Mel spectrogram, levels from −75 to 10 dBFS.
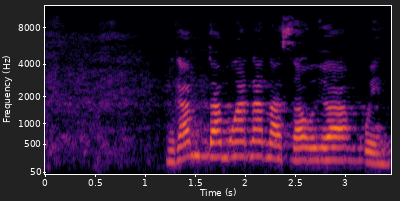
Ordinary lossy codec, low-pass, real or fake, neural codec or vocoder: MP3, 48 kbps; 9.9 kHz; fake; vocoder, 22.05 kHz, 80 mel bands, Vocos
